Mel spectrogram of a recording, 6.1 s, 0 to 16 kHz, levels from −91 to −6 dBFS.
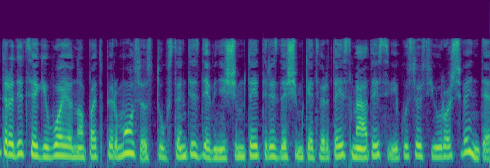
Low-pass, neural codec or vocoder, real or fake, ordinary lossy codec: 7.2 kHz; none; real; AAC, 48 kbps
